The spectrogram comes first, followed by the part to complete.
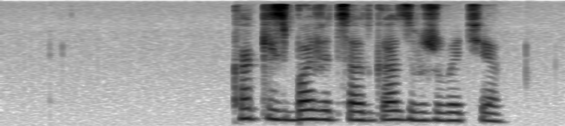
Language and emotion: Russian, neutral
